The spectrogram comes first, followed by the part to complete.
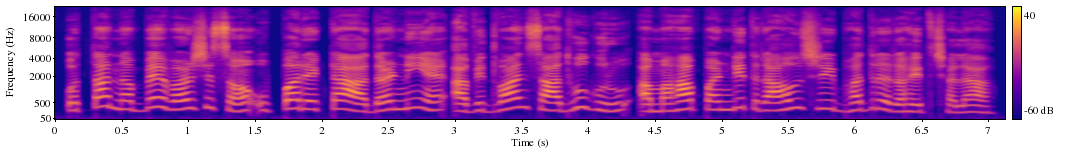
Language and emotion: Maithili, neutral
